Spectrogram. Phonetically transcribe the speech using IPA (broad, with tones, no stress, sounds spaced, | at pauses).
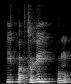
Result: j ɪ˧ k̚ w ɐ˨˥ k̚ t͡s ɵ˨˥ ɥ e˥ j | ʊ˨˥ ŋ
